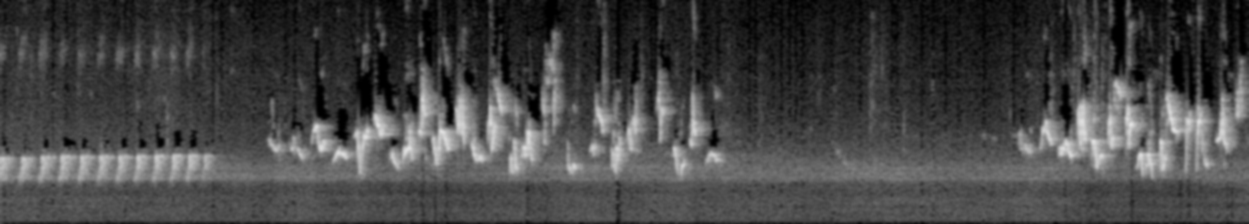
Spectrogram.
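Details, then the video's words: Painted bunting: opens with a fast even trill of repeated chips, then a sweet rambling warbled phrase, a pause of silence, and another bright warble near the end. "Conheça o belo canto do pássaro estamenha pintada (Passerina ciris)"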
